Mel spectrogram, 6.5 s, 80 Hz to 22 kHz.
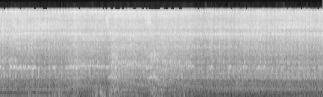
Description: My lovely Renault Twingo 1.2 with D7F engine, 1999, makes strange squeaking sound when engine is cold.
